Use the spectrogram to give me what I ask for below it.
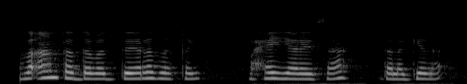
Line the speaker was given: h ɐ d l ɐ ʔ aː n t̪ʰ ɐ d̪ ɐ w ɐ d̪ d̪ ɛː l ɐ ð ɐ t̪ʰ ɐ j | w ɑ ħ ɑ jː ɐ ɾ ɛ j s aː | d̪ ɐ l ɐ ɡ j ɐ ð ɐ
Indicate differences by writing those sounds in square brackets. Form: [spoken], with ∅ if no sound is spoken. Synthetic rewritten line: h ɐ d l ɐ ʔ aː n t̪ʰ ɐ d̪ ɐ [β] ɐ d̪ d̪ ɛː [ɾ] ɐ ð ɐ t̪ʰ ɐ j | w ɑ ħ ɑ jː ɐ ɾ ɛ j s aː | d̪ ɐ l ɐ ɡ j ɐ ð ɐ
